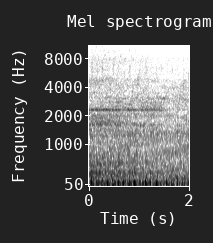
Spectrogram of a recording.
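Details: Honda Future 125 scooter, 34,000 km, before head and clutch work: warm idle with uneven, hollow knocking under the exhaust beat; piston slap.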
